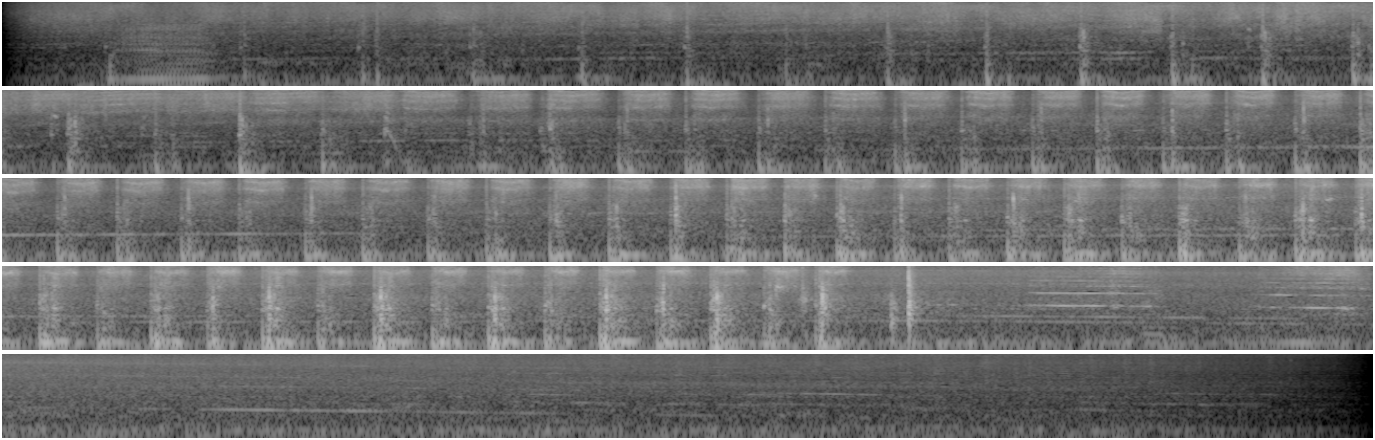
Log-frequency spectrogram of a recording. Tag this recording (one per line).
running
machine
run
footsteps
up
jog
exercise
gym
jogging
slow
speed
